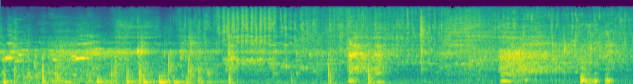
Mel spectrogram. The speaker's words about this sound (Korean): 곧장 세면대로 간 노숙자는 거울을 들여다보다가 허리를 숙여 머리를 감기 시작했다. 손바닥에 물비누를 듬뿍 받아 떡진 머리를 힘차게 문질렀다.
